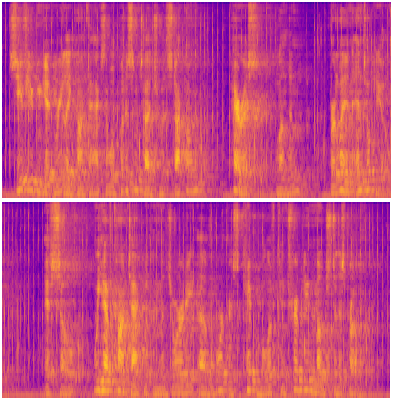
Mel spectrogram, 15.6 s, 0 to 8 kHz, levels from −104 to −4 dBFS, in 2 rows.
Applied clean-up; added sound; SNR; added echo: none; Mechanisms; 15 dB; reverberation time 2.0 s.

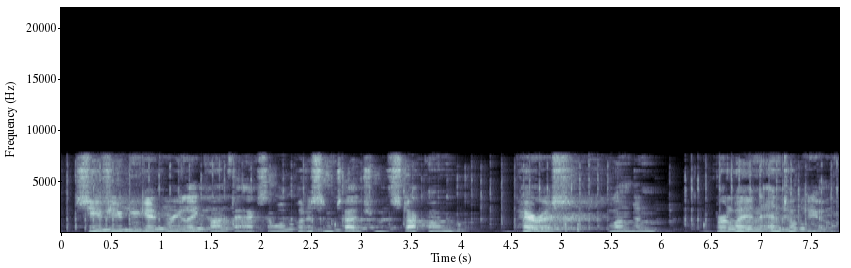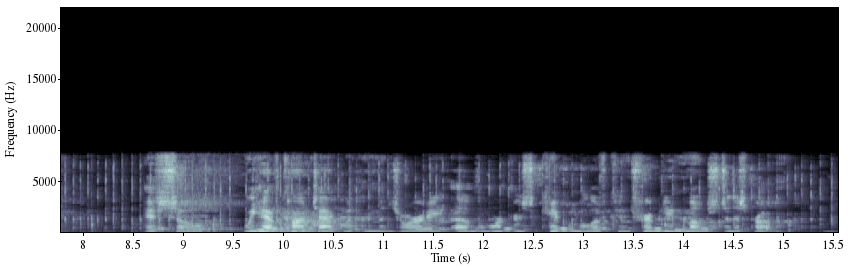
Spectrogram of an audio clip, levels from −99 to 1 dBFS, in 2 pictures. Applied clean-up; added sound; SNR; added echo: classical method WPE with log-MMSE.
